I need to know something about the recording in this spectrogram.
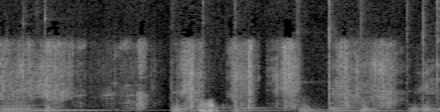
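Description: Faint background music with soft steady notes, over several short bursts of cellophane wrapping crinkling as it is pulled up and gathered around a cup.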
